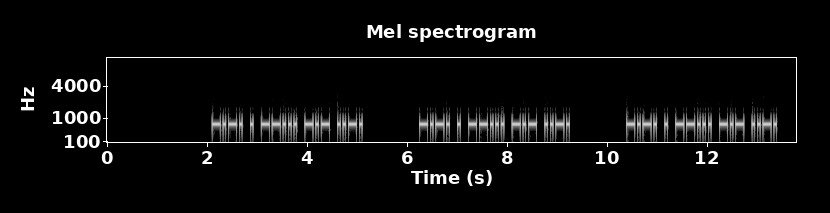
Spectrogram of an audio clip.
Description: Morse code, heard as a keyed tone, about 22 wpm, 700 Hz. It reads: CE7KF CE7KF CE7KF
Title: DXCC-100 Call Signs - 5 Characters - Repeated 3x - 22wpm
